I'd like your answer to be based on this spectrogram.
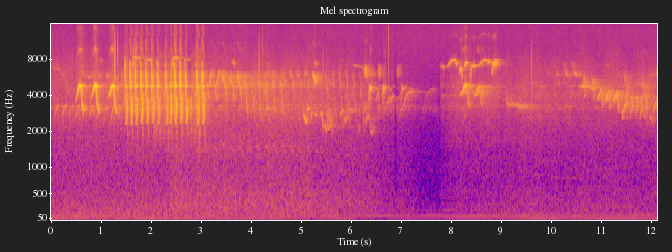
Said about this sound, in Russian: это крик поползня.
